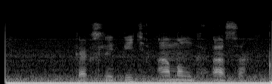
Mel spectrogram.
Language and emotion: Russian, neutral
